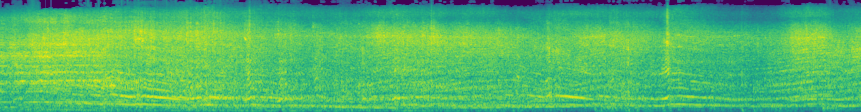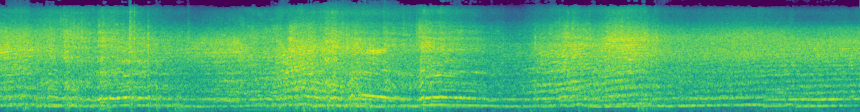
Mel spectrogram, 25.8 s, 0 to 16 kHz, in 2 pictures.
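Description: A Porsche GT3 race car engine howls continuously on track, loud and steady with rising and falling pitch as it shifts and accelerates through corners, a live racing broadcast sound.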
